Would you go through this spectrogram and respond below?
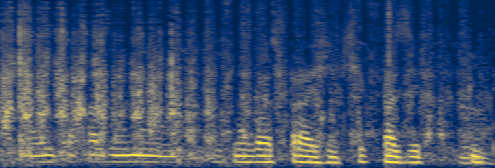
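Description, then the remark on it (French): A village chief's machete scrapes and shaves small wooden sticks, which will be used for making paintings, in quick, repeated rasping strokes, a steady run of dry, gritty scrapes with a faint tonal ring, heard alone without talk. “Ah oui, et là-bas, il y a le chef du village qui est avec sa machette et qui est en train de préparer des petites tiges de bois qui vont servir à faire les peintures.”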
